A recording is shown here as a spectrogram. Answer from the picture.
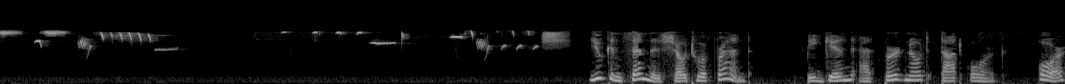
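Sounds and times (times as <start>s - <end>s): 
song sparrow singing: 0.0s - 2.0s, 2.6s - 5.8s
speech: 5.9s - 10.6s.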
